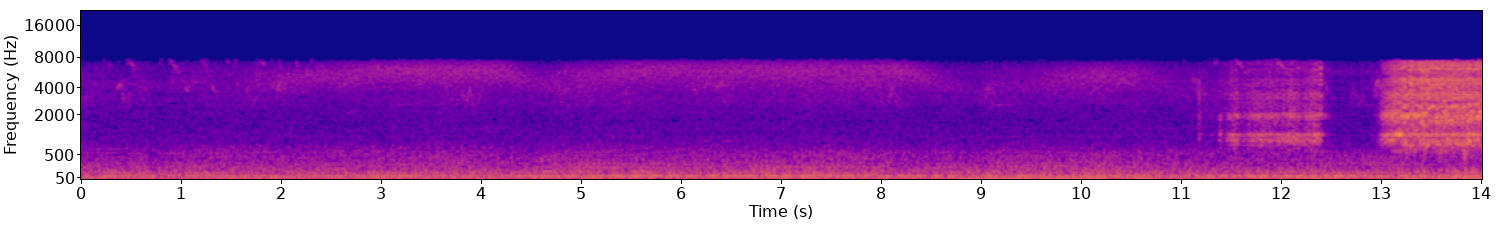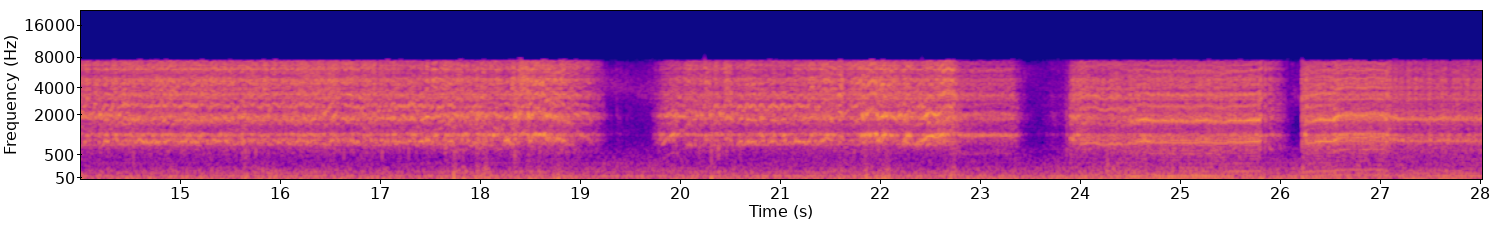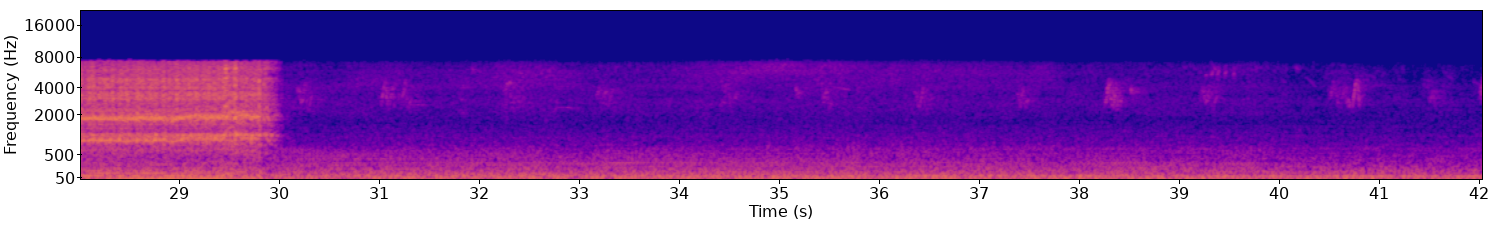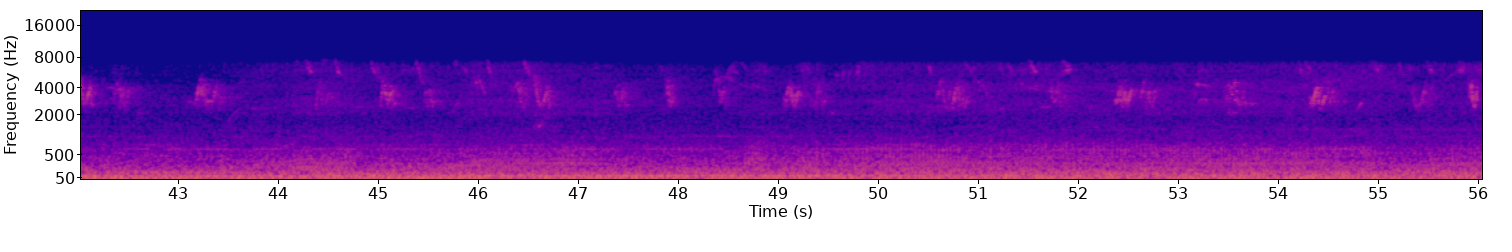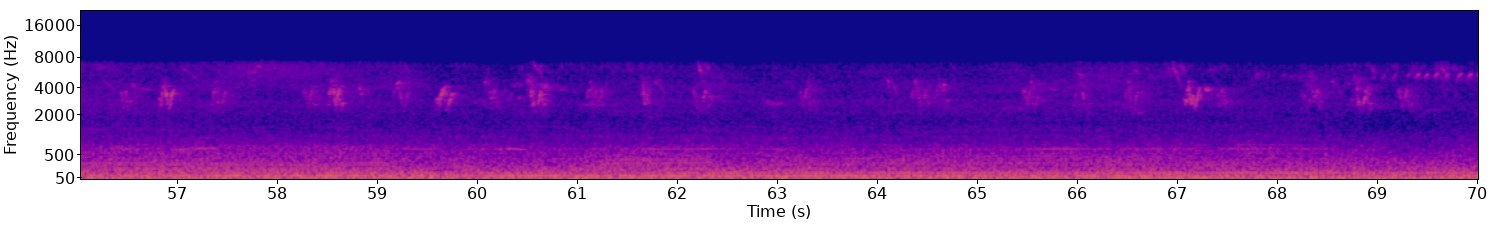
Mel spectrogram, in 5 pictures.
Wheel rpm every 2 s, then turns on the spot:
0, 0, 0, 0, 0, 10, 100, 220, 210, 110, 190, 160, 240, 230, 220, 10, 0, 0, 0, 0, 0, 0, 0, 0, 0, 0, 0, 0, 0, 0, 0, 0, 0, 0, 0.
10-12 22-24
